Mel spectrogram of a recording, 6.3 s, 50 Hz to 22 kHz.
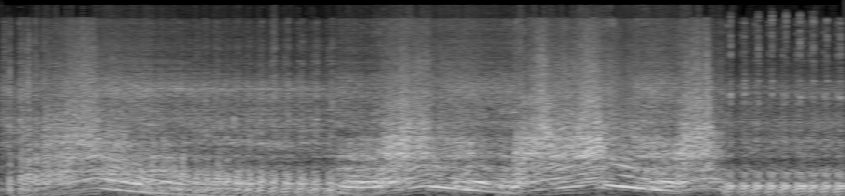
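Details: Unfinished buggy with a chopped, extended rear frame carrying a 600cc motorcycle engine, flames from exhaust: rasping engine blipped up and down, firing uneven and lumpy between blips; running lumpy, cause not yet clear.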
